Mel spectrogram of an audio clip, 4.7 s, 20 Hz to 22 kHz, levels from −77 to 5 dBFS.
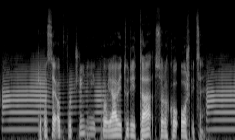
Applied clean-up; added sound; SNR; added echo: neural mask model RNNoise.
